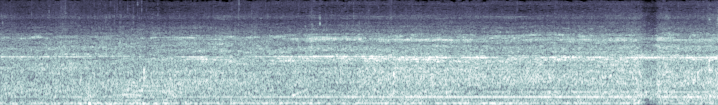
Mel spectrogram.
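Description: Radio-controlled Hobby Engine Southampton model tug running on the water, its electric drive giving a thin, steady whine that grows a little stronger about halfway through as the boat comes closer, over a low steady rumble.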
